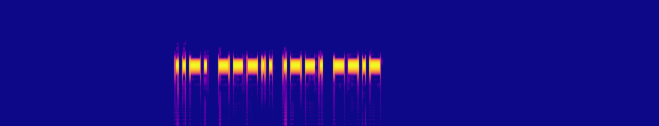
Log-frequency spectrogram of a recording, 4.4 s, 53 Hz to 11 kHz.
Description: Morse code, heard as a keyed tone, about 47 wpm, 700 Hz. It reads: F8PQ
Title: DXCC-100 Call Signs - 4 Characters - Repeated 3x - 50wpm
